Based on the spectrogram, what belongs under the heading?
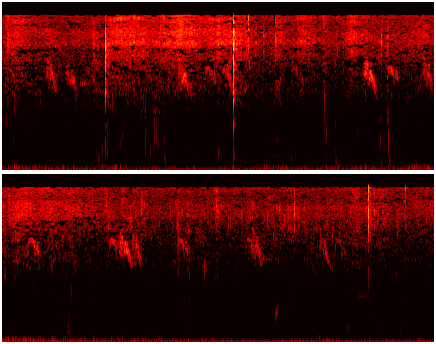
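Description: Small birds chirping in short, quick falling notes over a faint, steady low rumble, with two sharp clicks about one and two and a half seconds in.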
